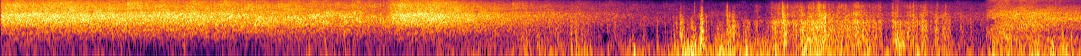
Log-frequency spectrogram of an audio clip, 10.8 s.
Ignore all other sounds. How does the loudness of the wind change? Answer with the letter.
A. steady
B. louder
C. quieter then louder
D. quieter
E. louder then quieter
B.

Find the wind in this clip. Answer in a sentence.
The wind can be heard from 0.0 to 10.7 s.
